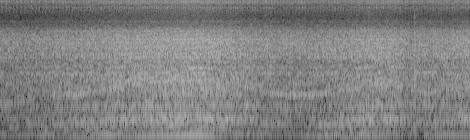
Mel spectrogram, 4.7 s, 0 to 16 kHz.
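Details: 2012 BMW 116i E81, N43B20A 2.0 L petrol, 122 PS, 119,875 km, running and revving: a dull knock rides under the engine note as revs climb. Cause is a failed connecting rod bearing on the crankshaft.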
